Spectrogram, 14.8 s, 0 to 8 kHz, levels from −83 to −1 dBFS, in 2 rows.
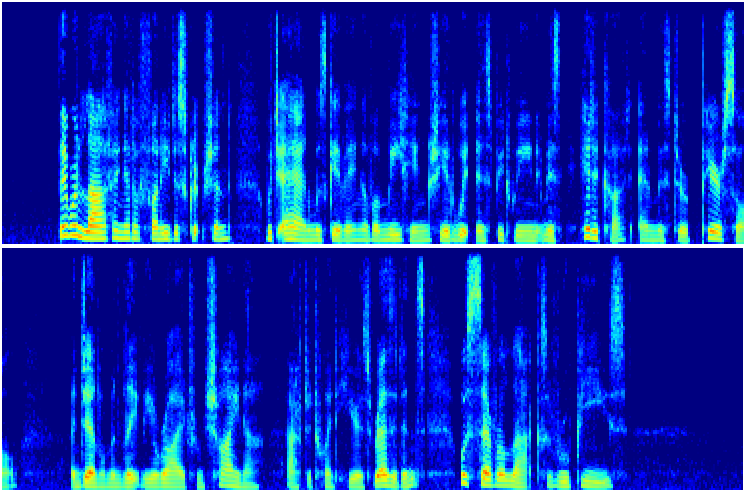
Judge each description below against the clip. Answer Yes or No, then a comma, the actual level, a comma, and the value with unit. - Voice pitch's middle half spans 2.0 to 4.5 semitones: No, average, 4.9 semitones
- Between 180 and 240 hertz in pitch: No, medium, 160 Hz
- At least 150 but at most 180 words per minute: Yes, average, 160 wpm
